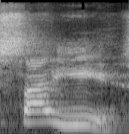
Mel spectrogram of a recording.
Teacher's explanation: Se você dividir a sílaba, vai ficar sa-ir. Sílaba tônica, ir. Né? Então, é uma oxítona.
